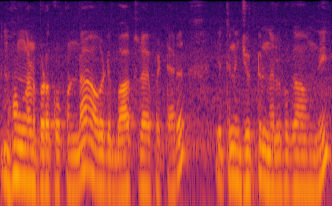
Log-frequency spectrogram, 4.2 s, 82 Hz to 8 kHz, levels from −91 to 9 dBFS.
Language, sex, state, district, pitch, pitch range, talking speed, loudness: Telugu, male, Telangana, Hyderabad, 130 Hz, 125-145 Hz, 130 wpm, -18 LUFS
